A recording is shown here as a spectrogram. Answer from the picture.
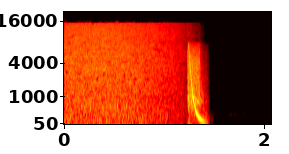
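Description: Television static: a loud, even hiss that eases slightly before a short tone sweeps steeply down in pitch about a second in, and the sound cuts off.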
